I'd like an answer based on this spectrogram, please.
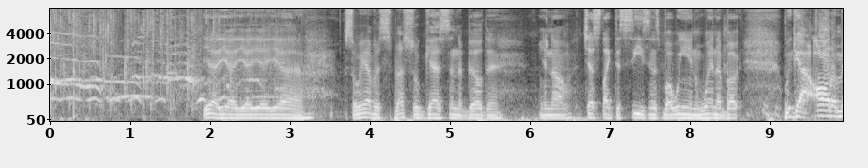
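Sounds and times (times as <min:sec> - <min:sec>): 
people clapping hands: 0:00.0 - 0:02.6
speech: 0:01.9 - 0:09.8.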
